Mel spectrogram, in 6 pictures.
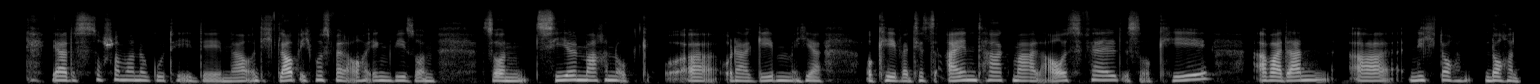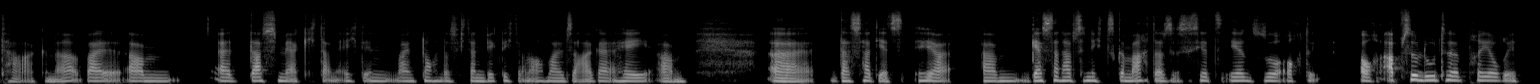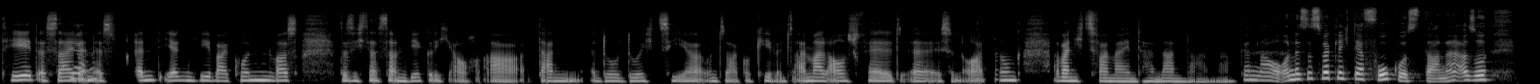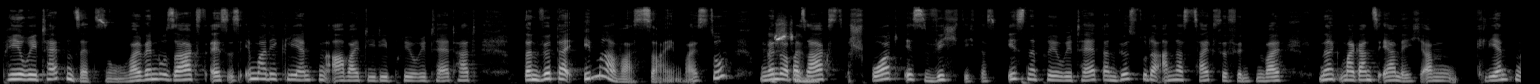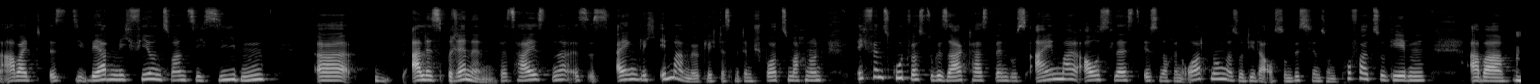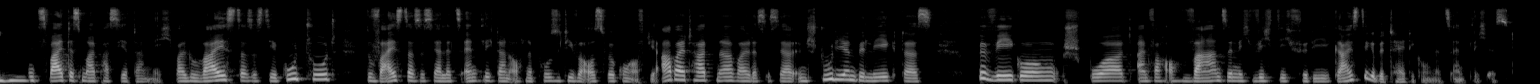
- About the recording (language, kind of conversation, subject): German, advice, Wie finde ich die Motivation, regelmäßig Sport zu treiben?
- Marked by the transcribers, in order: stressed: "immer"; other noise; stressed: "wahnsinnig"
